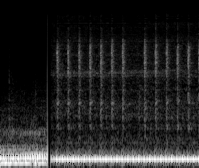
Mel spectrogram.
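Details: Engine at idle after valve lash adjustment (several were off): steady drone with fast, even metallic tick-rattle about eight per second; owners unsure if rod knock or something else. Engine rattle, source unconfirmed.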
